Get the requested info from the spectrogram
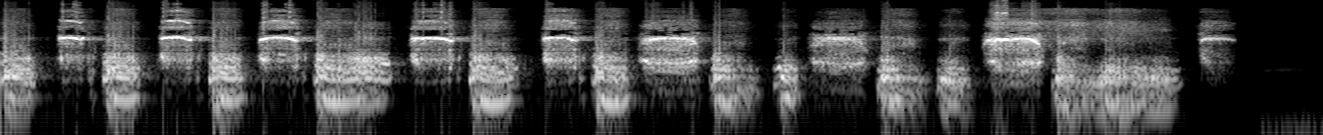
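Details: ['Donkey bray, given in anger or fear, heard as a steady series of hoarse, rasping see-saw pulses, roughly three per second, ending in a brief silence.']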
